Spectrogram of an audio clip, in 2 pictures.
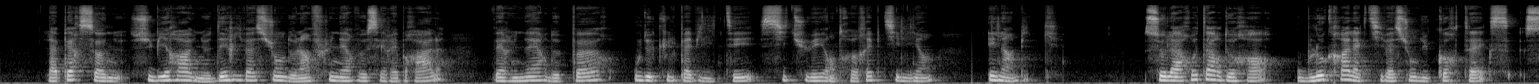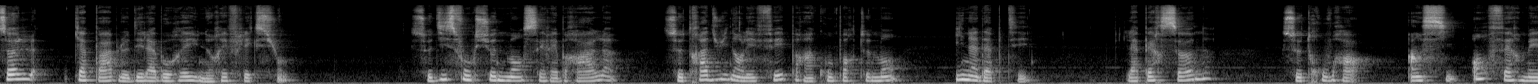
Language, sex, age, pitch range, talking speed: French, female, 40-59, 155-195 Hz, 100 wpm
